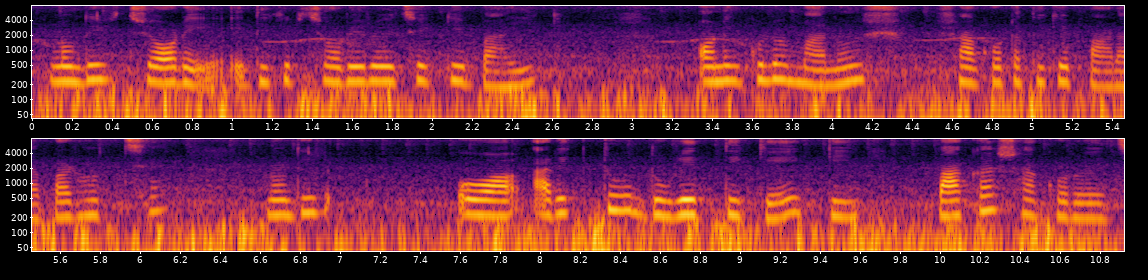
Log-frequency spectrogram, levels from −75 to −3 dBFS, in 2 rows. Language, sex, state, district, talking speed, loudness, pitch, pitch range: Bengali, female, West Bengal, Dakshin Dinajpur, 120 wpm, -20 LUFS, 230 Hz, 205-240 Hz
